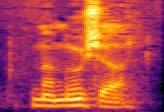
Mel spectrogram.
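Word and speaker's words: mamusia: What does the term mamusha mean? If I'm pronouncing that correctly? Yes, you are.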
